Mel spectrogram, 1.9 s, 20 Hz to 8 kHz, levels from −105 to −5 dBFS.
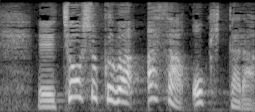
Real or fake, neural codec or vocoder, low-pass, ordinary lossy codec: real; none; 7.2 kHz; none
